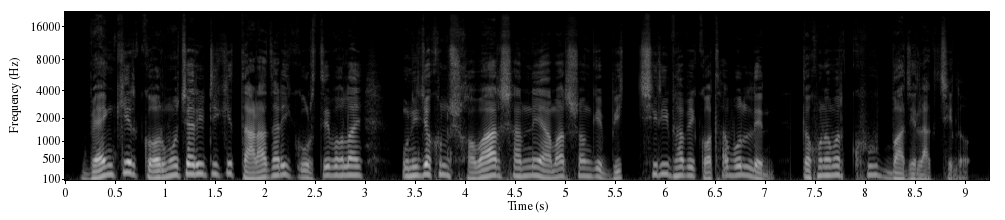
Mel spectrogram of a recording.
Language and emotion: Bengali, sad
